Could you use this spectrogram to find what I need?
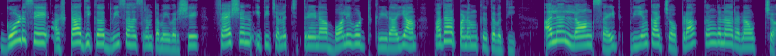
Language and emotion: Sanskrit, neutral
